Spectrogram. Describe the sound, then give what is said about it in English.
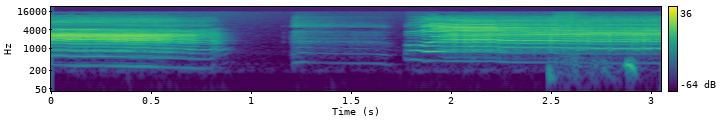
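A voice imitates a screaming baby in three loud, high-pitched wails, with a brief gap between the first two and a longer, sustained cry at the end. “I'm like screaming throughout the store.”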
